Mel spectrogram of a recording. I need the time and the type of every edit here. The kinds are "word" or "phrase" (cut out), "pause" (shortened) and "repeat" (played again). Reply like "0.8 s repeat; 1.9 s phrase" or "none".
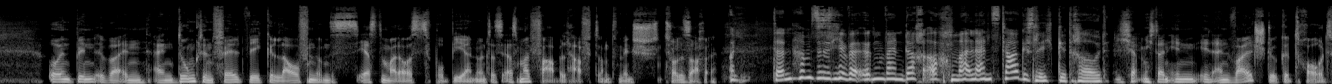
0.9 s word; 3.3 s word; 4.9 s word; 6.2 s word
